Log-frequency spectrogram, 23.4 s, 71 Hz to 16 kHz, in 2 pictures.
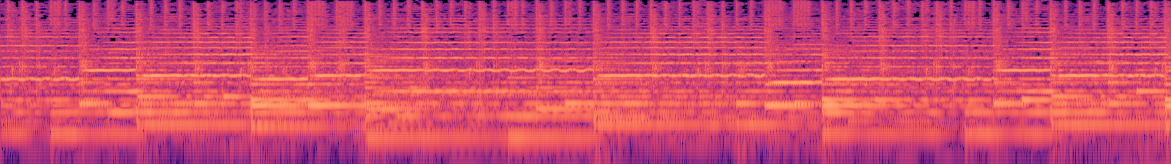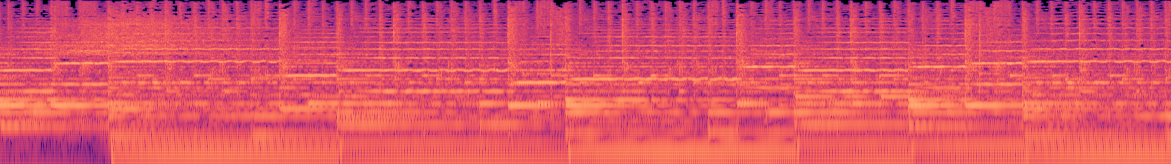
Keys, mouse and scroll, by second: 0.4 Tab, 0.8-2.7 right drag, 2.5 click, 3.3 KP_0, 5.0-7.8 drag, 7.7 n, 8.3-10.7 middle drag, 10.7-11.3 scroll down 2, 11.3-15.0 middle drag, 15.2-16.2 scroll up 5, 16.2 click, 19.8-20.8 scroll up 5, 20.8 shift+click, 22.0 shift+click.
